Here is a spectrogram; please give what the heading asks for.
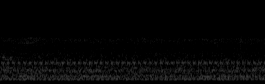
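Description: A steady, droning engine rumbles without a break, heard through a narrow, tinny phone line that flattens it into a constant hum. No one speaks over it.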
